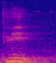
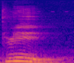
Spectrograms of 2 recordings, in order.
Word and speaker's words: plus: Elle est plus. Elle est plus belle que toi. Ici, nous avons un adverbe, d'accord, qui commence par une consonne, encore, d'accord, une consonne. Donc, le S ne s'entendra pas.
